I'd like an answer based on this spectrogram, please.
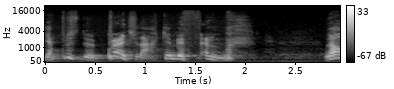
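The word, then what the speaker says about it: kenbe fèm: Ah, kembe fem. Hein? Je trouve qu'il y a plus de punch là, kembe fem. Là, on enlève le R de ferme, on dit fem.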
